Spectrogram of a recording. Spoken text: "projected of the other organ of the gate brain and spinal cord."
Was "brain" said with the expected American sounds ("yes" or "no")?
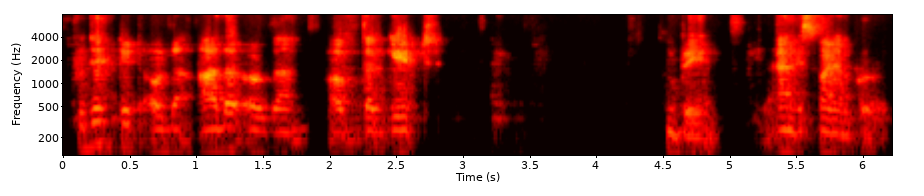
no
